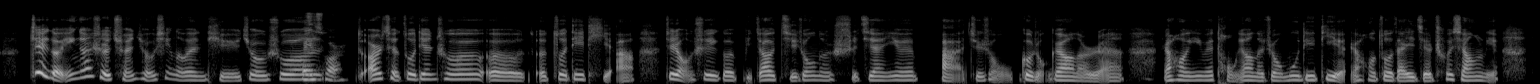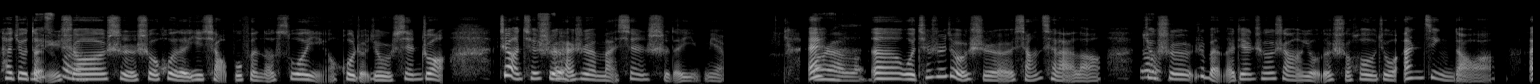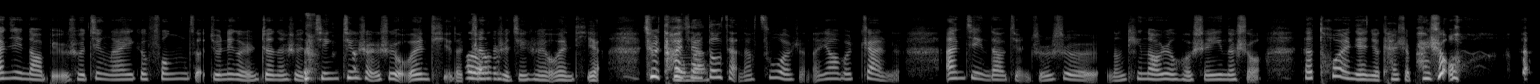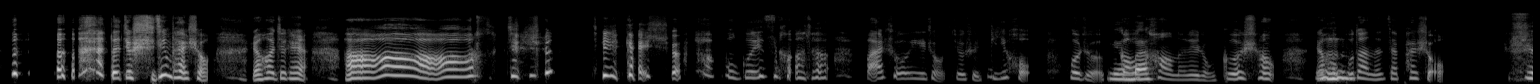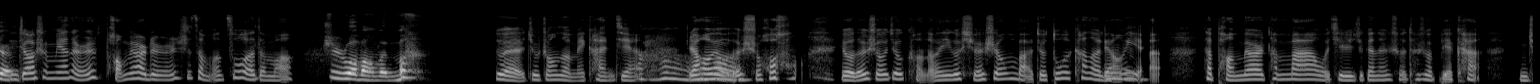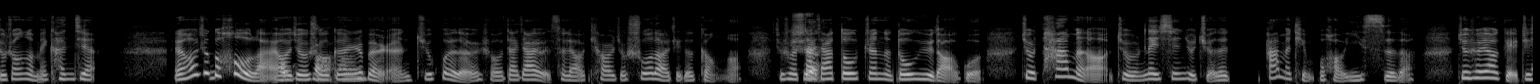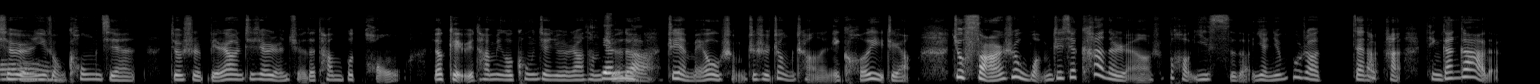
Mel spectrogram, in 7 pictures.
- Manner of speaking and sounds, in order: other noise; laugh; laughing while speaking: "就是大家都在那儿"; laughing while speaking: "手"; laugh; put-on voice: "啊，啊，啊，啊"; other background noise; laughing while speaking: "就是 就是开始不规则地"; laughing while speaking: "歌声"; laughing while speaking: "嗯"; laughing while speaking: "吗？"; laughing while speaking: "候"; tapping
- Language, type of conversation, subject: Chinese, podcast, 如何在通勤途中练习正念？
